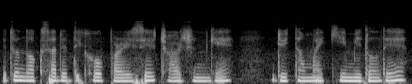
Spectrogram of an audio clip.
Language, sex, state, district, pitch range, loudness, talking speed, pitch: Nagamese, female, Nagaland, Kohima, 160-180 Hz, -16 LUFS, 175 wpm, 170 Hz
